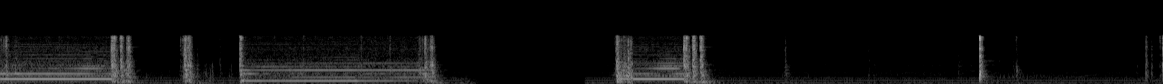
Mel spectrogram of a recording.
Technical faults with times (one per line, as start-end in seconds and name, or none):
4.62-5.87 call audio freeze
6.33-6.35 skip ahead
6.37-6.74 jitter buffer slow-down
7.22-11.03 jitter buffer slow-down
11.07-11.62 jitter buffer speed-up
